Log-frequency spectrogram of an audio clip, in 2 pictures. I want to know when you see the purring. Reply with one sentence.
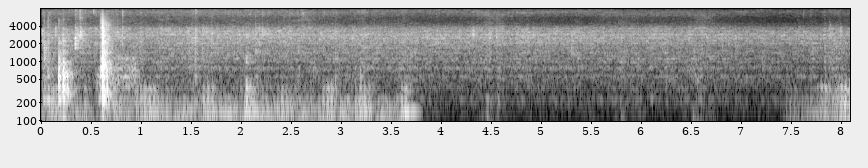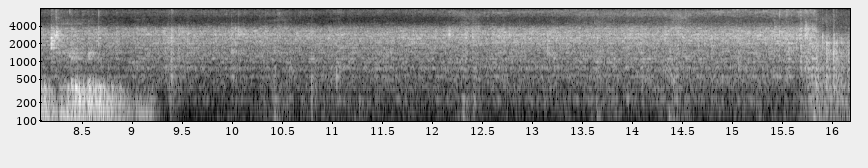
The purring can be heard from 0.0 to 3.7 s and from 7.4 to 9.2 s.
